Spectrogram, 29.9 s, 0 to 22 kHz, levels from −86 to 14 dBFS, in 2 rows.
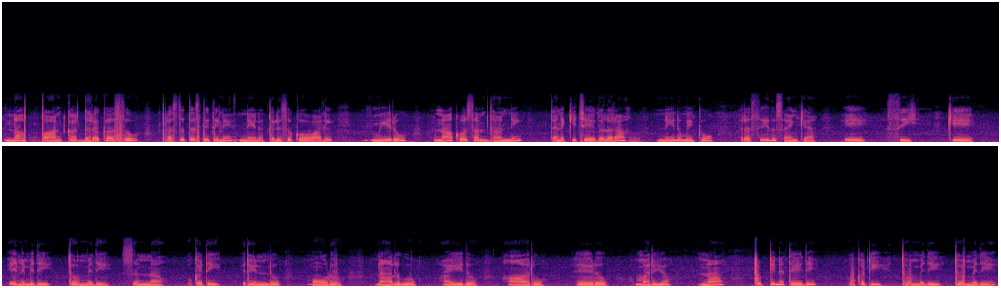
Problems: constant background noise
